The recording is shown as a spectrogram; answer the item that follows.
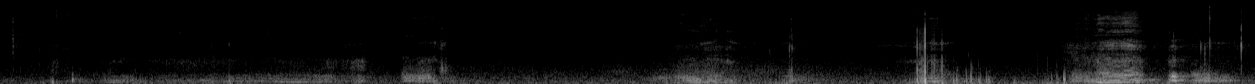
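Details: Holsteiner horse rolling on the ground, giving low, rumbling groans in several separate bursts, the loudest near the end, with rustling and scraping from its body between them.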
